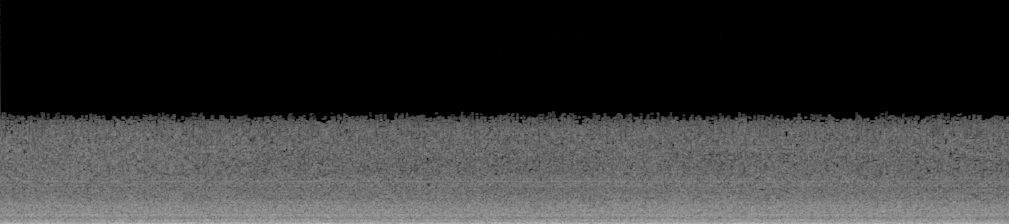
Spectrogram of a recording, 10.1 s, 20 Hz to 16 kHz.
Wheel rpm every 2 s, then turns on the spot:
0, 0, 0, 0, 0.
none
